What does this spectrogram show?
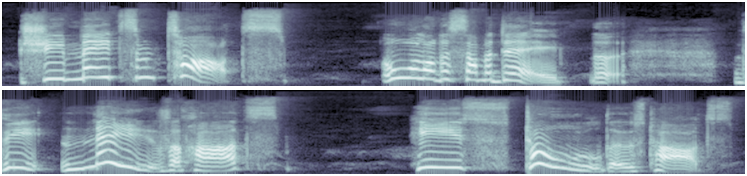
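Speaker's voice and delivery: high, slow, sing-song proclamation; herald reading a rhyme. Acted. Herald reads the charge to the court, high and slow. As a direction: drawl the rhyme out like a pompous herald.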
